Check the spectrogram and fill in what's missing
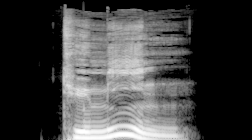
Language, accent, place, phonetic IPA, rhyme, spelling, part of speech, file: German, Germany, Berlin, [tyˈmiːn], -iːn, Thymin, noun, De-Thymin.ogg
- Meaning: thymine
